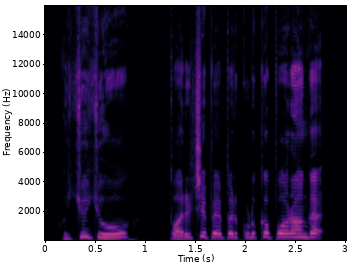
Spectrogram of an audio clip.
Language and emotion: Tamil, fearful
